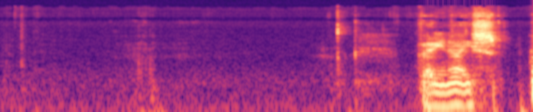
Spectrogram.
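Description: Faint light clicks and soft rustles from handling a vinyl LP record in a quiet room, then a man's voice starts near the end.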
